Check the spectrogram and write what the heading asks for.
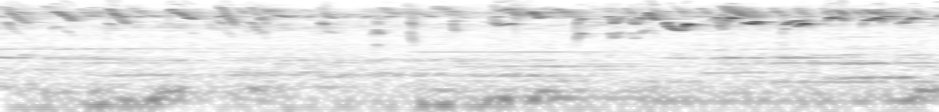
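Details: Oriental white-eye chatter used to stimulate white-eyes into continuous singing: dense, rapid high twittering of thin downward-sweeping chirps and short trills, nearly continuous, over a faint low background hum.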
